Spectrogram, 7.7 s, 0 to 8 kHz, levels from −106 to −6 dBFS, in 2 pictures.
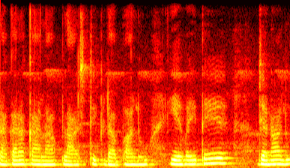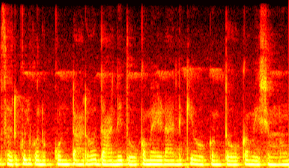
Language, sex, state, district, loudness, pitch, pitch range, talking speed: Telugu, female, Andhra Pradesh, Guntur, -15 LUFS, 190 Hz, 185-195 Hz, 110 wpm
